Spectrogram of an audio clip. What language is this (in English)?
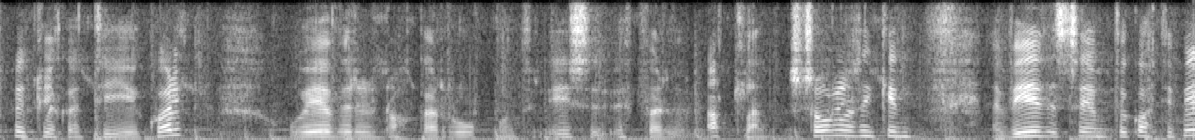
Icelandic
